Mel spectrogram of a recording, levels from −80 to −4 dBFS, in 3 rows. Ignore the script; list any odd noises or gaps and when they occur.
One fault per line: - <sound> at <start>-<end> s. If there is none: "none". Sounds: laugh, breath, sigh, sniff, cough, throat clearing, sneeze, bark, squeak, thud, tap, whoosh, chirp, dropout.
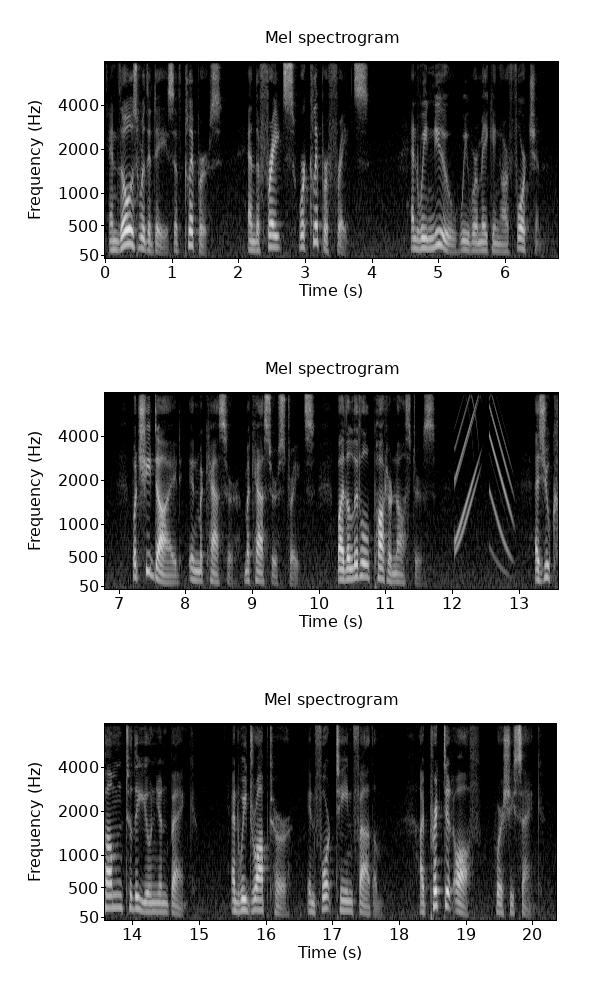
- chirp at 12.0-13.0 s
